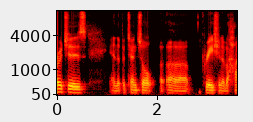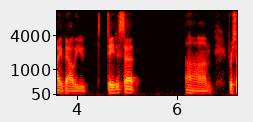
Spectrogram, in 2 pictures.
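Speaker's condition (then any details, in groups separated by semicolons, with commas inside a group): No condition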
